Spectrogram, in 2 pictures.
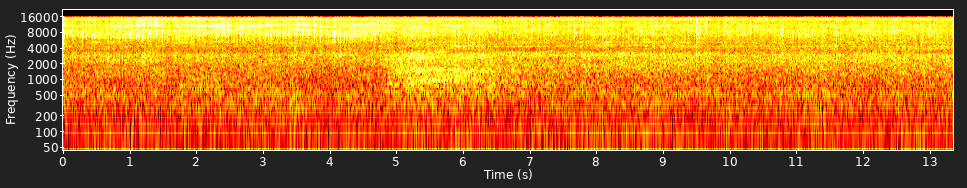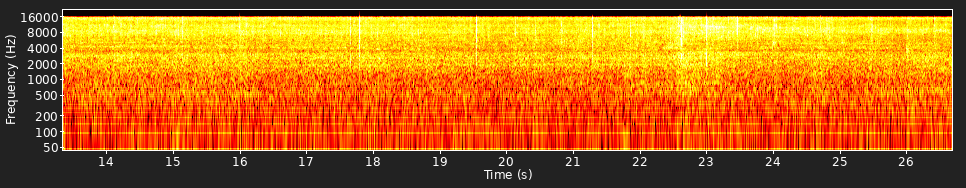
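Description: Lego Break Dance fairground ride model running, with a steady mechanical whir and rumble from its motors and gears. There is a louder swell about five seconds in and a brief clatter shortly before the end.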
